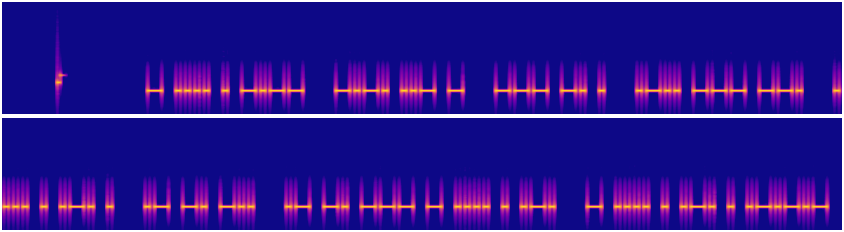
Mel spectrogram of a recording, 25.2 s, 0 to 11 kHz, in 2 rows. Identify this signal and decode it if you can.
Morse code, heard as a keyed tone, about 17 wpm, 700 Hz. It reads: THEY CUT ONE LOG HERE AND ANOTHER THERE.
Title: Sentences from Top 1400 Words 17wpm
